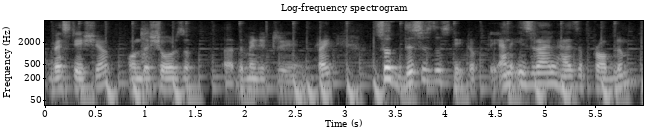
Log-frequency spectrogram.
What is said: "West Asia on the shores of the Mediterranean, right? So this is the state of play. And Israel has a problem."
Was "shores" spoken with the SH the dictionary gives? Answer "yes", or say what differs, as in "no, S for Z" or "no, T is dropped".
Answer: yes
